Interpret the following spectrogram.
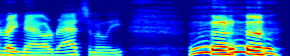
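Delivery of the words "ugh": frustrated groan. Real, not acted.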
